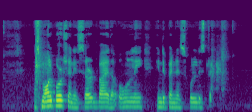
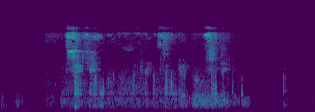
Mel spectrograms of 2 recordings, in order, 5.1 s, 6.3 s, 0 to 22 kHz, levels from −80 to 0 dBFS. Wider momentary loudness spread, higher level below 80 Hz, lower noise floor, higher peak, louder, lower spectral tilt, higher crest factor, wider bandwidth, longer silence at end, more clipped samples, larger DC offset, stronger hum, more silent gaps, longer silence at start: second, 18 LU vs 25 LU; first, -58 dBFS vs under -90 dBFS; second, -56 dBFS vs -84 dBFS; first, 0 dBFS vs -18 dBFS; first, -19 LUFS vs -35 LUFS; first, -4 dB/octave vs 1 dB/octave; second, 20 dB vs 26 dB; second, 11.5 kHz vs 14.5 kHz; about the same, 0.55 s vs 0.65 s; neither; neither; neither; neither; second, 0.35 s vs 0.9 s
